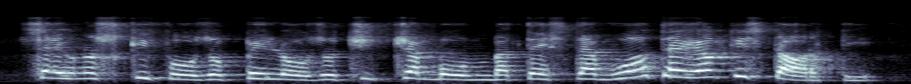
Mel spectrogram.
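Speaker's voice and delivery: loud, full-throated storybook monster yelling. Narrator reading a story, one monster throwing rocks at another: shouting. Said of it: "gridò il primo mostro".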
